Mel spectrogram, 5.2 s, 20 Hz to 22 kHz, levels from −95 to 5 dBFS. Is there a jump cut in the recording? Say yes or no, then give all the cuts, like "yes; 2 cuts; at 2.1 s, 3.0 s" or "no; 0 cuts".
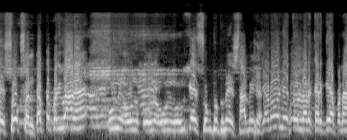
yes; 1 cut; at 4.0 s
